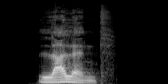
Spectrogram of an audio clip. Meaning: present participle of lallen
- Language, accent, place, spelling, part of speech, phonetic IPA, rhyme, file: German, Germany, Berlin, lallend, verb, [ˈlalənt], -alənt, De-lallend.ogg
